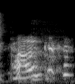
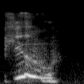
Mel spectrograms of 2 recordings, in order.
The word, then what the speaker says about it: Pugh: It's not Pug. It's Pew.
